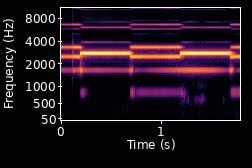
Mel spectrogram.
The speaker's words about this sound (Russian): А это... Что это? Это у меня пожарная сигнализация, и сейчас я буду эвакуировать, но мы эвакуироваться не будем, потому что она ложная.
